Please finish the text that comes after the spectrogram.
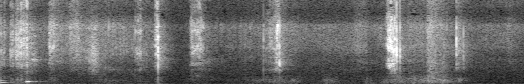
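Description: Scissors snip through fabric for making curtains, in a series of crisp cuts, several short sharp strokes spaced irregularly over a few seconds with no talking.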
